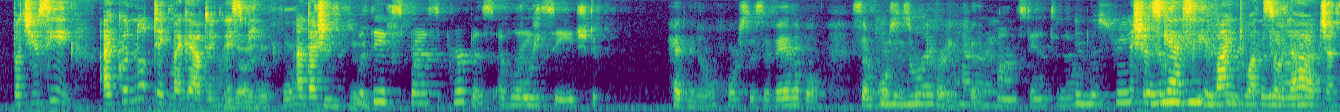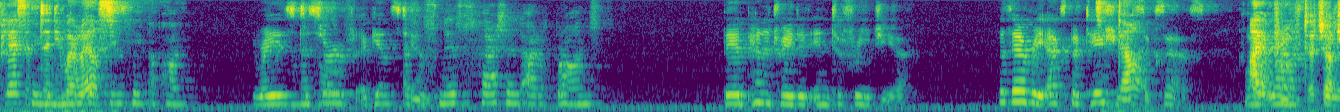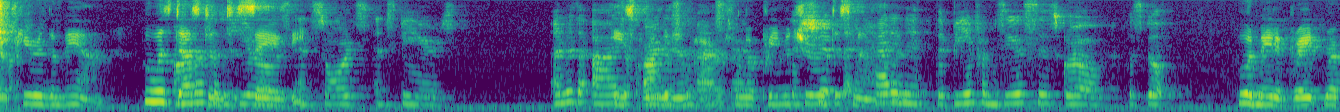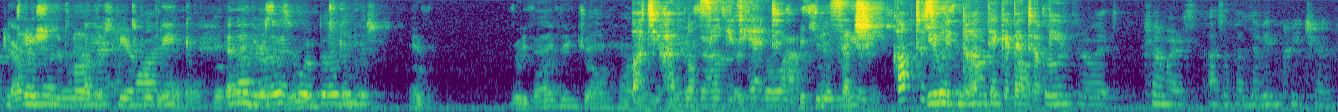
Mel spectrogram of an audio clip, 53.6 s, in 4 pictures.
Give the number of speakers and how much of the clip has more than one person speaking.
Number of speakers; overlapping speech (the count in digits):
5, about 49%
